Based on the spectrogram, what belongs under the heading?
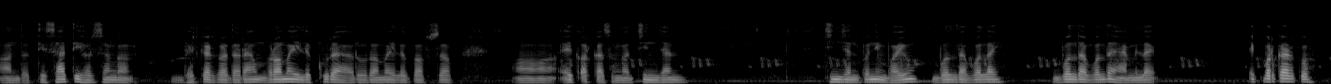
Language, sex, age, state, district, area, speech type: Nepali, male, 30-45, West Bengal, Kalimpong, rural, spontaneous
